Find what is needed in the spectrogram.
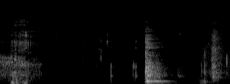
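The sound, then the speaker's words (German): A person takes a sip of water, heard as a few soft slurping and mouth-click sounds in short bursts separated by brief silences, with no talking. “wir nehmen nochmal gerade einen Schluck Wasser”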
